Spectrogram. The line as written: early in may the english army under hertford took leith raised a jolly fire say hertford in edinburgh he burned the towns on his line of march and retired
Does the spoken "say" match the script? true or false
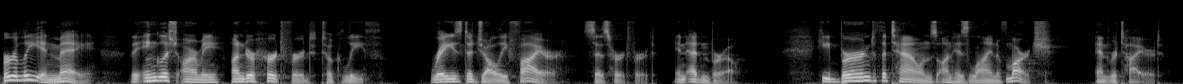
false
